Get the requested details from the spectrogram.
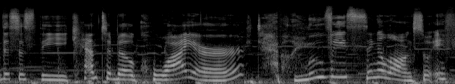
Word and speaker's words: Cantabile: Pronounced Cantabile. – Oh, what? What did I say? – You said Cantabile or something. – Okay, so how is Cantabile? – Yeah, it's like Latin for singing all together.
